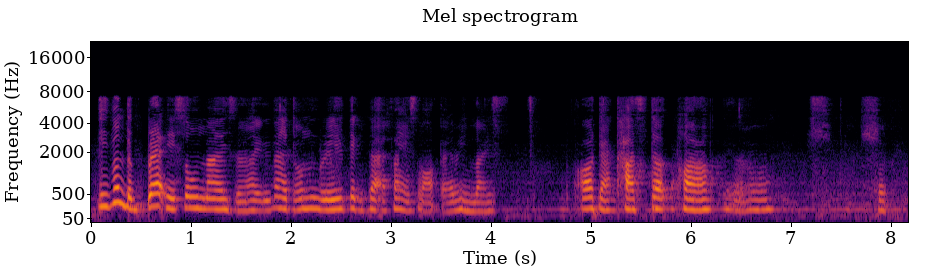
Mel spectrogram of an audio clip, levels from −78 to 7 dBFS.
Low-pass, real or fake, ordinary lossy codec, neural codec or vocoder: 7.2 kHz; fake; none; codec, 16 kHz in and 24 kHz out, 0.6 kbps, FireRedTTS-2 codec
